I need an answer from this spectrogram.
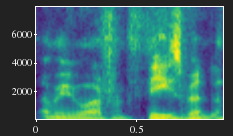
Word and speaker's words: Theismann: He pronounced his name 2 different ways. I mean, he went from Theismann to Theismann.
